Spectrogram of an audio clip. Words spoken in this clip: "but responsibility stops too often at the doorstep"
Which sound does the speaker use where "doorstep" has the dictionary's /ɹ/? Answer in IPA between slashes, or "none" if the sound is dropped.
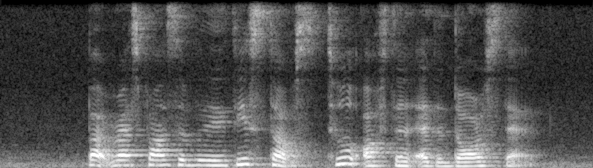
/ɹ/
